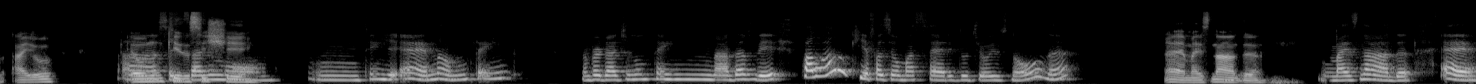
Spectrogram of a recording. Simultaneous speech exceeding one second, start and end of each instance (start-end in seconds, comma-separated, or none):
1.2-2.6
